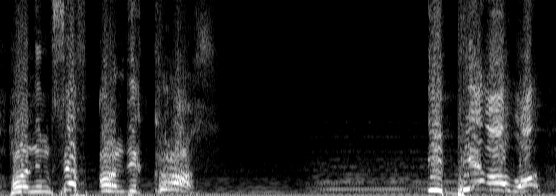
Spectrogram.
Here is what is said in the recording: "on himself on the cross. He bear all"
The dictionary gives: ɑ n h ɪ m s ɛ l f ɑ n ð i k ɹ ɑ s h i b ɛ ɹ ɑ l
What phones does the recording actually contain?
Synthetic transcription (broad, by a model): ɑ n h ɪ m s ɛ l f ɑ n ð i k ɹ ɑ s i b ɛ w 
